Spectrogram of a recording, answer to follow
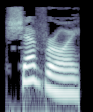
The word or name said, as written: chevreuil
